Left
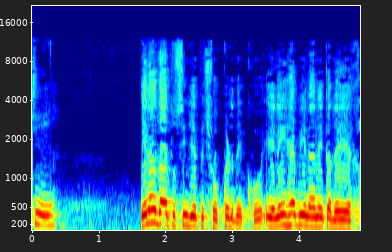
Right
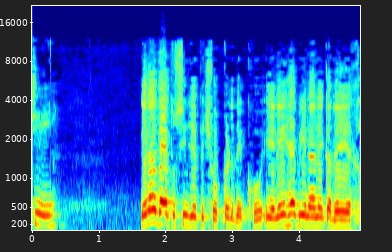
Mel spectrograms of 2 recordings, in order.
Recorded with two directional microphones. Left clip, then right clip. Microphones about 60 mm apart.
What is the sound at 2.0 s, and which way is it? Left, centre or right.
Speech, right.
